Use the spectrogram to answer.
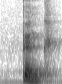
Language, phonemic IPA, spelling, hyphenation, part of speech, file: Dutch, /pʏŋk/, punk, punk, noun, Nl-punk.ogg
- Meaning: 1. punk, punk rock (rock genre) 2. a punk (member of the punk subculture, fan of punk rock)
